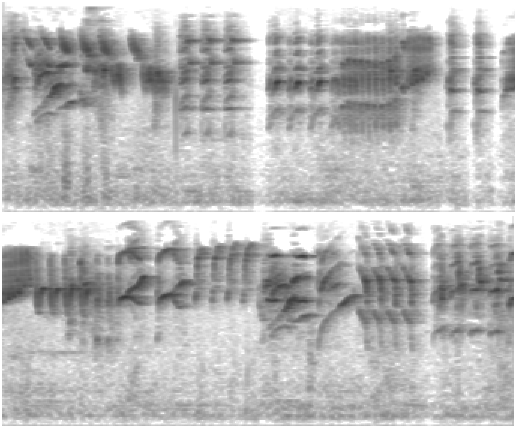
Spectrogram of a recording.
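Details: Seductive song of a red siskin toward a female: long sequences of quick high chirps, buzzy trills and swept whistles, interrupted by a few brief pauses.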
